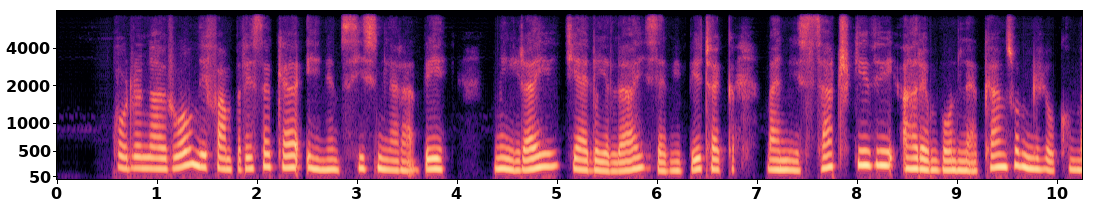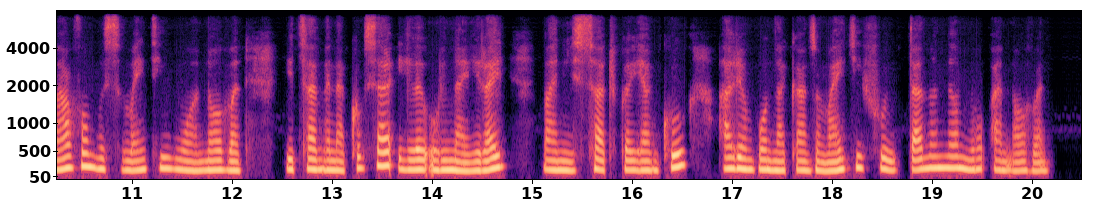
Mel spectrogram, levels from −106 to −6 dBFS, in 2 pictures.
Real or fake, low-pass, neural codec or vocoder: fake; 7.2 kHz; codec, 16 kHz in and 24 kHz out, 0.6 kbps, FocalCodec, streaming, 2048 codes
